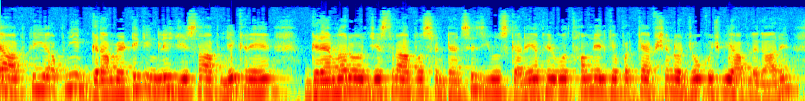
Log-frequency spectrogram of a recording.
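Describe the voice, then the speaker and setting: A man with a Pakistani accent, a teacher hosting a critical review vlog, who slows right down to spell out English words and drops sarcastic asides. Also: fairly high pitch, a little mellow, low-quality recording. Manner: slow, deliberate English words and spelling out mistakes. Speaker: education channel host and teacher.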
